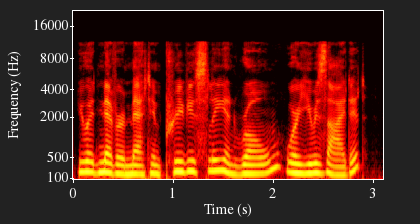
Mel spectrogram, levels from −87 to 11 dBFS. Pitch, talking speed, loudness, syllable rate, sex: 190 Hz, 210 wpm, -16 LUFS, 5.9 syllables/s, female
